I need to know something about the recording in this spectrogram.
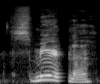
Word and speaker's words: Smyrna: I'm here in Atlanta, Smyrna, to be exact.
